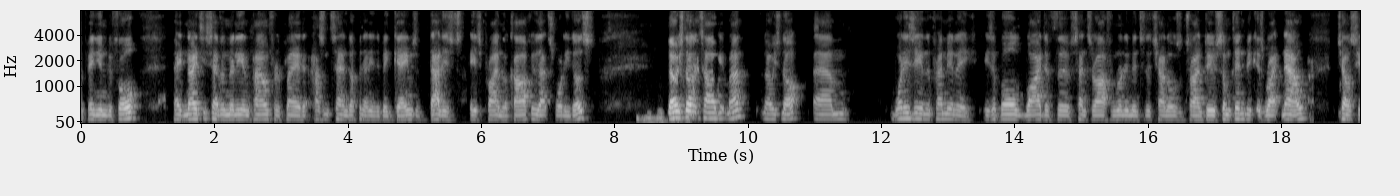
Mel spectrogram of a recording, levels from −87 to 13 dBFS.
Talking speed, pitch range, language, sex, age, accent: 215 wpm, 115-130 Hz, English, male, 30-49, British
